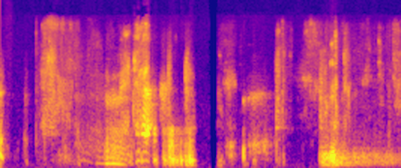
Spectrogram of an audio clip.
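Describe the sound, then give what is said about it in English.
A female dog whines and grumbles in a series of uneven bursts as she waits to be let out, her high, nasal cries rising and falling with short pauses between them. “I'm just gonna let this dog out because she's doing it.”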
